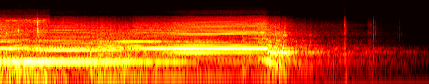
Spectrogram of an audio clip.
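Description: The end of a song: sustained, effects-laden electric guitar chords ring out, slide down in pitch and drop away about three seconds in. A brief fade with two faint clicks follows.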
